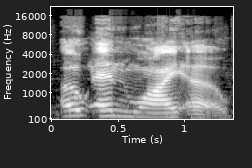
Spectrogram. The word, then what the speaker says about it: onion: Cajun from Louisiana, and he would always say onion, but this guy says onion, ONYO, and they'll spell it out every once in a while, onion.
